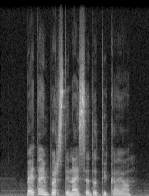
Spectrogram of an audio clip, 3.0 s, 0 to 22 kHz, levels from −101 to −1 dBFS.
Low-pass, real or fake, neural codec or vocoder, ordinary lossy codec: none; real; none; none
